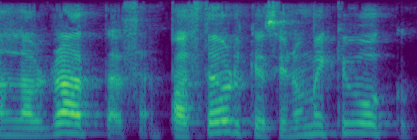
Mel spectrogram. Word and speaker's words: Pasteur: la química fue gracias al enfoque experimental luís pastor así se pronuncia pero ahí le agradezco a los apuntadores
